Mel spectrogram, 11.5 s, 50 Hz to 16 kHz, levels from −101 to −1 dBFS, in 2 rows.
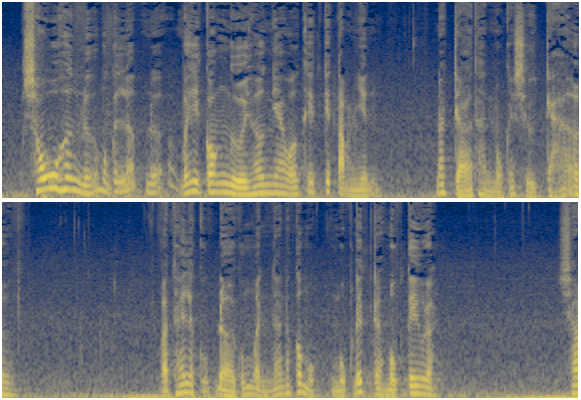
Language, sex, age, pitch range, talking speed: Vietnamese, male, 20-39, 85-120 Hz, 230 wpm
